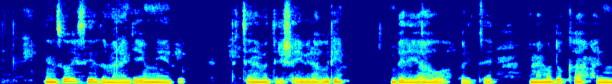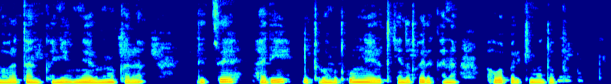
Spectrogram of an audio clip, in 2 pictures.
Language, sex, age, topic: Kinyarwanda, female, 18-24, finance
